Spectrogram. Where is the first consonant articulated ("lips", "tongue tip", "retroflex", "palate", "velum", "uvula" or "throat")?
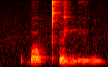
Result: lips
